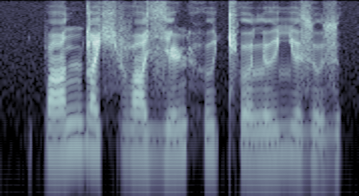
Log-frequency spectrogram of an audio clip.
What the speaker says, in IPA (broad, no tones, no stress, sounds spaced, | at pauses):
p ɑ n ɖ ɑ ç v ɑ zʲ e ɳ h u cʰ o l ɯ ʎ ɯ z u z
